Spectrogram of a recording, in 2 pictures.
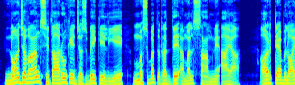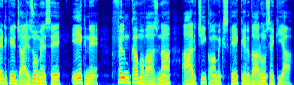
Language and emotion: Urdu, neutral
